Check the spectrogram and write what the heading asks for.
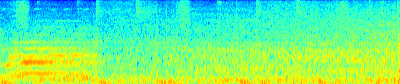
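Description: A cow mooing once, a call of about a second that rises and falls, over a low steady rumble.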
